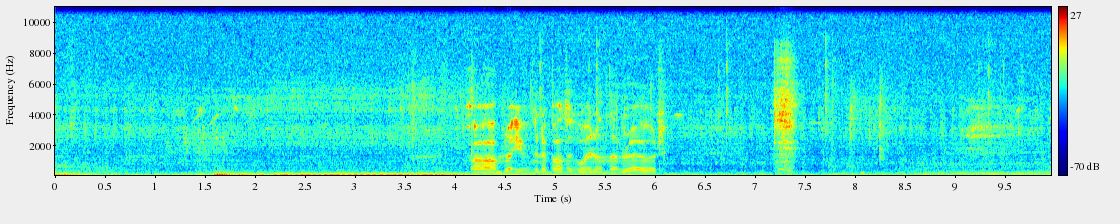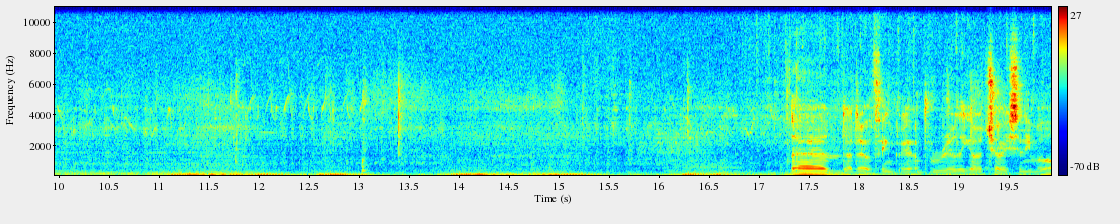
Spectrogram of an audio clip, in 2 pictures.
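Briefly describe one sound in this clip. Water splashes around a truck's wheels.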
